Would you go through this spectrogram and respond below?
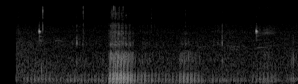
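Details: Domestic cat purring as a low, pulsing rumble, with two louder breathy swells around the middle and small clicks scattered through.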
